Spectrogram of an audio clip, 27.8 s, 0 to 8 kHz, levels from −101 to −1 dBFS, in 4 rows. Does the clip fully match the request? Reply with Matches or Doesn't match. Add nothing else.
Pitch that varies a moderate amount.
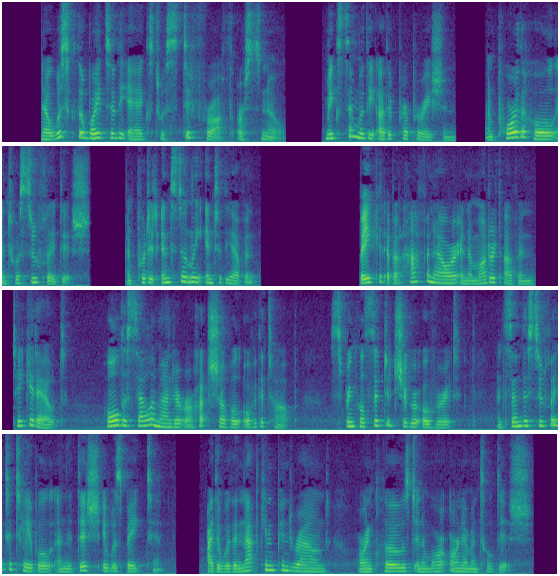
Doesn't match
